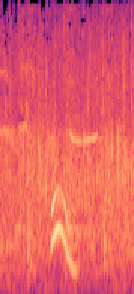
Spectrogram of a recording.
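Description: A short burst of steady, dense applause, with a brief rising-and-falling whistle or whoop cutting through midway.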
